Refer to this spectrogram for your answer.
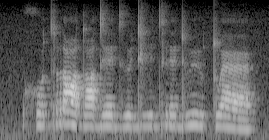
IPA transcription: x o d r ɑ d ɑ d e d ð y d ɣ i d r e d β y tʷ æ

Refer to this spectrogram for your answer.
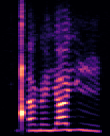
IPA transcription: ǃʼ ã ɳ ẽ j a j i

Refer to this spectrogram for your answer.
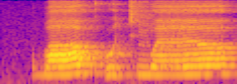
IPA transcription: b aː kʷʼ ɯ c ŋʷ ɛː ɐ̯

